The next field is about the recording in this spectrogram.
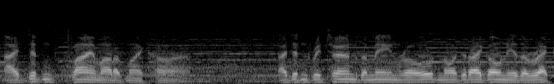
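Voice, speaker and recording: Man acting a hard-boiled, low-voiced radio detective. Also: fairly even intonation, normal speed, natural voice. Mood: grim, measured. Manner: clipped, no-nonsense delivery. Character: hard-boiled married male investigator, tough, terse, stubborn. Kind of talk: 1950s radio crime drama acting with first-person narration. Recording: dull vintage radio recording, music behind.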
